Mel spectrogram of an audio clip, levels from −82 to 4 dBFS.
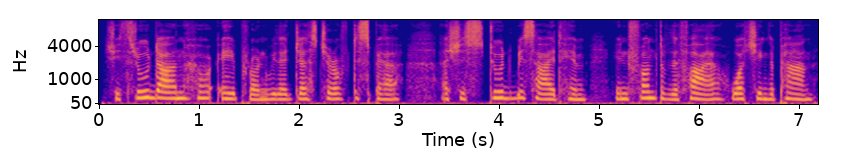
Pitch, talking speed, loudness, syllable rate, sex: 220 Hz, 190 wpm, -17 LUFS, 4.7 syllables/s, female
